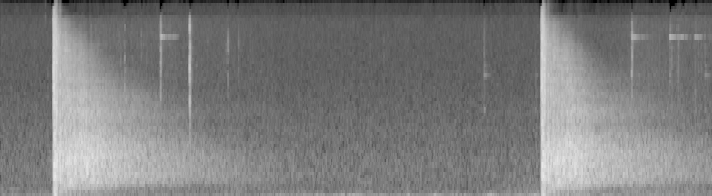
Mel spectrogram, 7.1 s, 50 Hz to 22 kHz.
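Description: Two loud, sharp gunshots from a Tisas B9R 1911 pistol firing Federal 138 grain Syntec Defense ammunition, about five seconds apart, each ringing out with a long decaying outdoor echo and no talking.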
